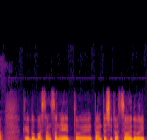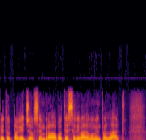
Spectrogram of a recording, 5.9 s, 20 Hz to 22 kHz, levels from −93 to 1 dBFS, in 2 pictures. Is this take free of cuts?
yes; 0 cuts

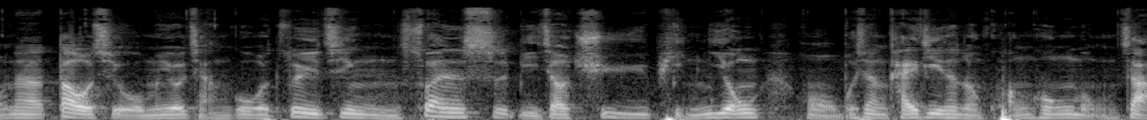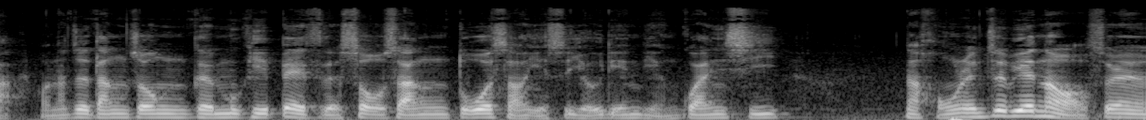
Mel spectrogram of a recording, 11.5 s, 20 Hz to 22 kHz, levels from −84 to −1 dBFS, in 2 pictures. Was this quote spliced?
yes; 1 cut; at 5.9 s

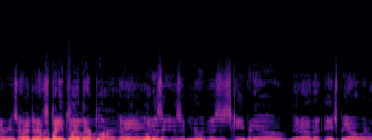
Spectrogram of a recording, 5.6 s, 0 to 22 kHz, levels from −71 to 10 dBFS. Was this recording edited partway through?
yes; 2 cuts; at 1.8 s, 4.3 s

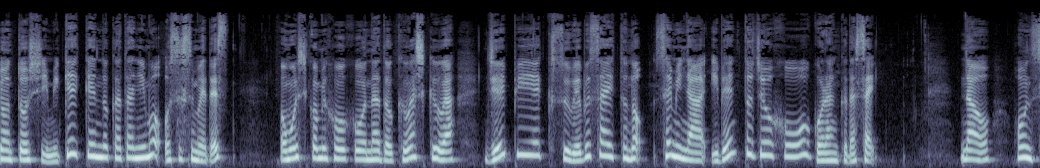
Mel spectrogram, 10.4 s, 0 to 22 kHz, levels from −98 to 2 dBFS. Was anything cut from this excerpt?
no; 0 cuts

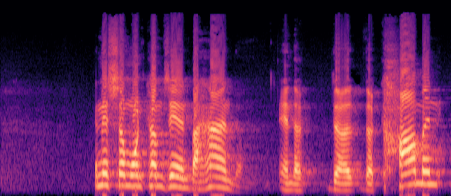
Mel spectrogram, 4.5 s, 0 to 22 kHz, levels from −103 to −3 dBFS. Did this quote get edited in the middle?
no; 0 cuts

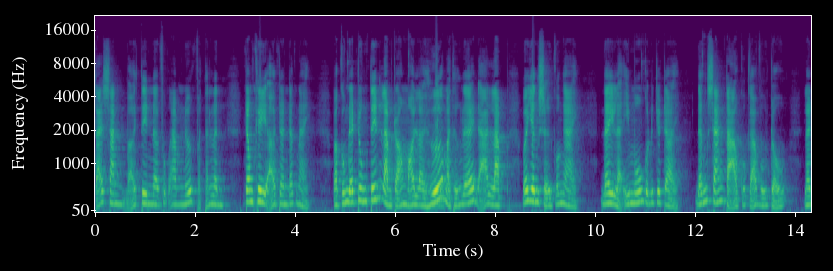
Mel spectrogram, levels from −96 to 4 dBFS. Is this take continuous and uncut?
yes; 0 cuts

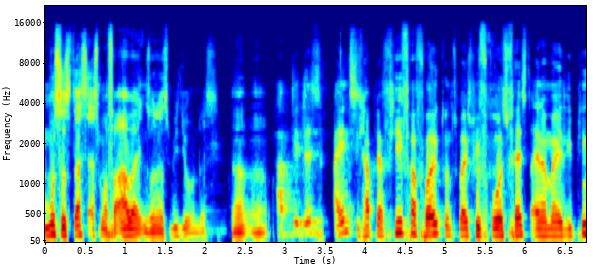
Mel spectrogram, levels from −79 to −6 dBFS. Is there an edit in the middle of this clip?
yes; 1 cut; at 2.3 s

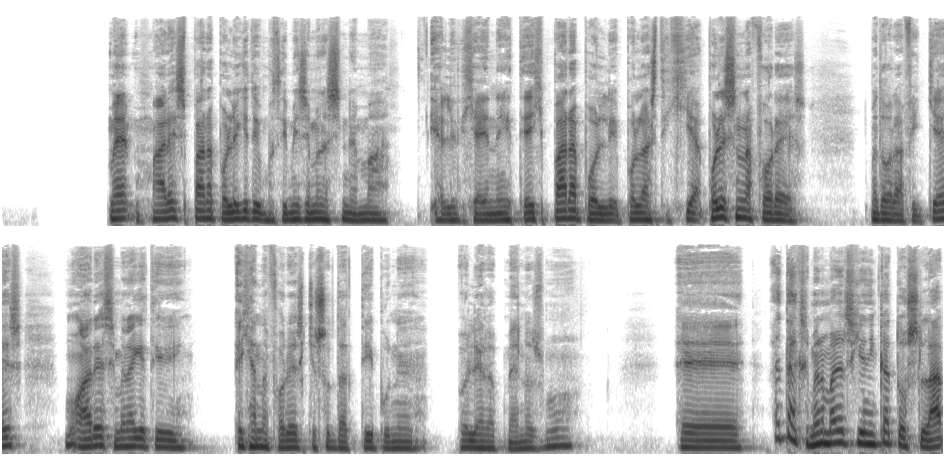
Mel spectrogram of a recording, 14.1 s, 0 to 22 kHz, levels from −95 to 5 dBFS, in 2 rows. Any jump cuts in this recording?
no; 0 cuts

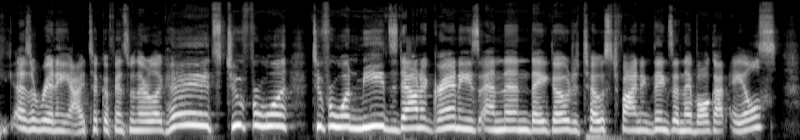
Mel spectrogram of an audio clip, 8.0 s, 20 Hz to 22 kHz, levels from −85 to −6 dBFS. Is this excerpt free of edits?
yes; 0 cuts

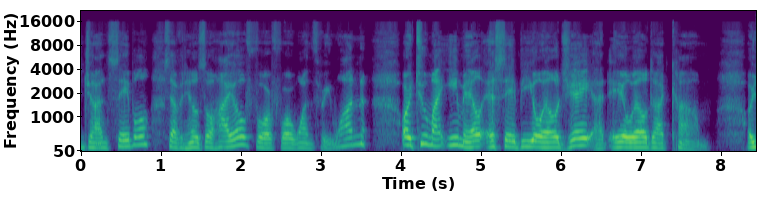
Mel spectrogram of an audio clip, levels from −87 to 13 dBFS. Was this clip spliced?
yes; 1 cut; at 1.0 s

